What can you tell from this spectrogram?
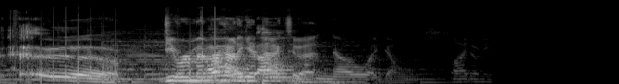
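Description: Regular ticks sound every 0.124 s from 0.16 to 2.15 s. These are periodic USB or driver dropouts, each skipping about a millisecond of audio. From 2.47 s the fade-out turns gritty, harshest from 3.57 s to the end. This is truncation distortion on a fade, from a fade stage keeping only 10 bits without dither.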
